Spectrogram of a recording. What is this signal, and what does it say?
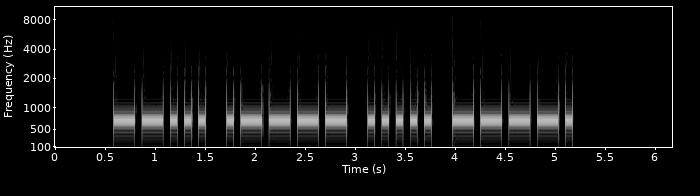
Morse code, heard as a keyed tone, about 17 wpm, 700 Hz. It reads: 7159
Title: Numbers - 4-Digit 17wpm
